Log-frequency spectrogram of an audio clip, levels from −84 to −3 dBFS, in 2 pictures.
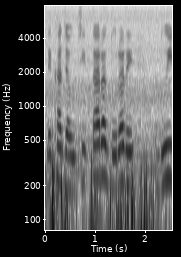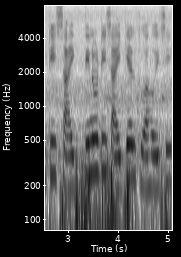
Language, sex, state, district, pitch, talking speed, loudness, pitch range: Odia, male, Odisha, Khordha, 210 Hz, 115 wpm, -21 LUFS, 175-230 Hz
